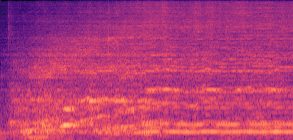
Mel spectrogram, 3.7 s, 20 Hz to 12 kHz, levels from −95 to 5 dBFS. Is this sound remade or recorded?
remade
